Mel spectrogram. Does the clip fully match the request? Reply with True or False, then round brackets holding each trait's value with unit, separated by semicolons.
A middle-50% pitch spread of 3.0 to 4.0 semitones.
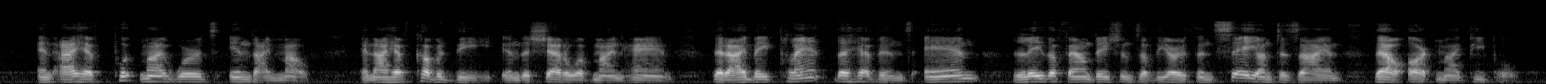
True (3.3 semitones)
